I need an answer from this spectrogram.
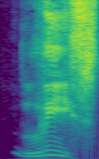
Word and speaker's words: least: Let's go to the word least. This is a long E sound, least.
